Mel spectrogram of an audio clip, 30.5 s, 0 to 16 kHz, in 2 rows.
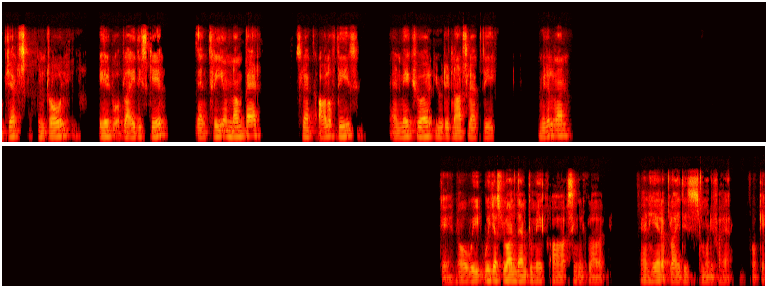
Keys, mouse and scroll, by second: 2.9 ctrl+a, 4.2 click, 4.9 KP_3, 6.0 click, 7.5-8.6 middle drag, 8.6-10.5 scroll up 4, 11.2 shift+click, 11.8 shift+click, 13.2 shift+click, 14.1 shift+click, 15.3-15.8 scroll down 2, 16.8 shift+click, 18.0 click, 18.8-20.0 scroll up 2, 20.0 click, 20.6 scroll down 1, 21.6 shift+click, 24.1 ctrl+j, 25.0-26.5 scroll down 1, 26.6 click, 27.9 click, 29.7-30.5 drag.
